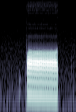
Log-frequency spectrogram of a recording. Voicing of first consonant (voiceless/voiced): voiceless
